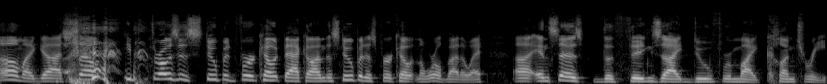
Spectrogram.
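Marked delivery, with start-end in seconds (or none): 5.9-8.3 smuggest self-satisfied delivery, low, slow drawl. Retelling a movie character's line, mock-smug voice. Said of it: "in the smuggest possible voice".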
